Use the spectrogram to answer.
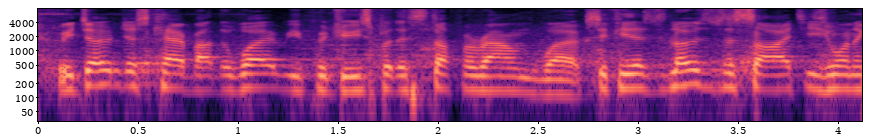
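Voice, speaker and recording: Over noticeable background noise, a man talks at a very fast pace in a fairly high pitch with ordinary variation. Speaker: apprentice in finance, former footballer. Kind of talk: presentation to school students. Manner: loud.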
